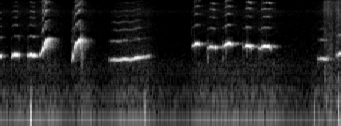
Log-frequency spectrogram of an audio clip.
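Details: Pet cockatiel, a male, singing to his unimpressed mate indoors: a series of clear tonal whistles, some steady and some sharply rising, in short phrases with pauses, ending in a quick run of upslurred notes and a faint low hum.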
